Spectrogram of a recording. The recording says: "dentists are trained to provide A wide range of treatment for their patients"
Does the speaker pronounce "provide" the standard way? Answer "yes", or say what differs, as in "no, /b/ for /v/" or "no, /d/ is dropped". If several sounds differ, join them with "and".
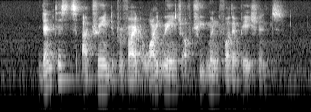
yes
